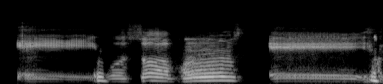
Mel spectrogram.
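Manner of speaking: very slow, creaky, swooping street slang delivery.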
